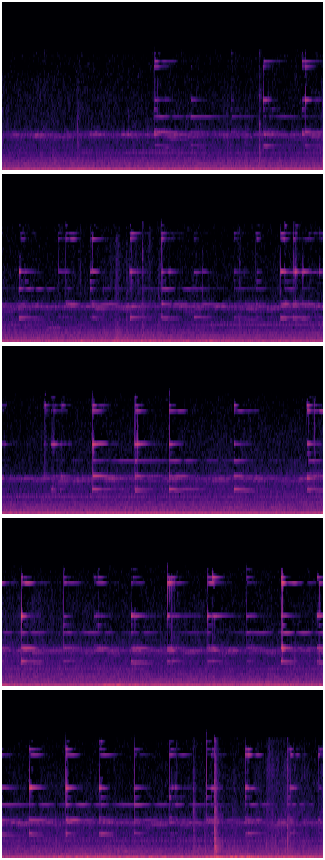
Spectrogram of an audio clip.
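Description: Small wind chimes tinkling in irregular clusters of high, bright notes over a steady low rumble. The rumble swells louder now and then, most strongly near the end, where there is also a single sharp knock.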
